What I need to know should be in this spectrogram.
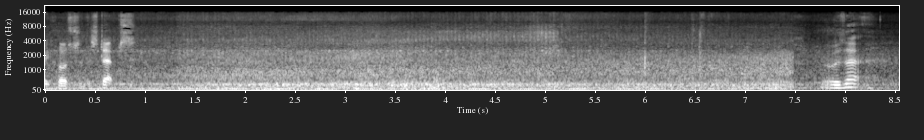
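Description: A car engine hums on a street nearby.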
